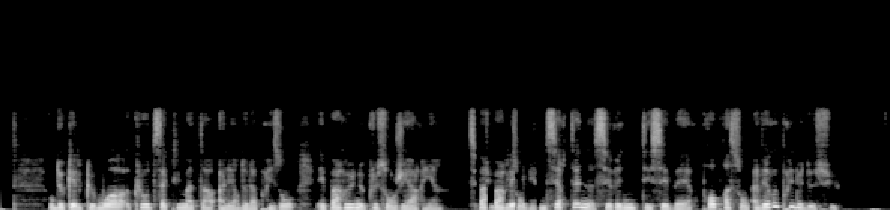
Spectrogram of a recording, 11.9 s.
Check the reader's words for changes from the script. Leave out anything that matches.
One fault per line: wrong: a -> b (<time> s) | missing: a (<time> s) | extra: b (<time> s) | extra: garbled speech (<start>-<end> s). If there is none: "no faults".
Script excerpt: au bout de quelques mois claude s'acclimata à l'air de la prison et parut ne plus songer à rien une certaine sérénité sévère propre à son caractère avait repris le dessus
missing: bout (0.7 s)
extra: garbled speech (6.3-7.2 s)
missing: caractère (10.0 s)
